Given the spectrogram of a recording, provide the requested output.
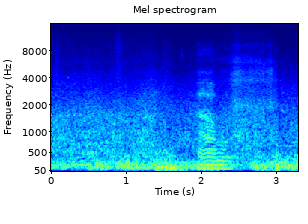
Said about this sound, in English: This breeze creates a ripple effect across the water. It's running really fast, the river.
